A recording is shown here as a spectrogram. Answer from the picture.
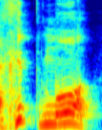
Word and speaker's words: ritmo: A pronúncia correta é adverte, é advogado, é pneu, é ritmo. Só que a maioria das pessoas não falam assim. A gente faz o acréscimo desse i que não existe, mas no nível coloquial esse acréscimo aparece.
